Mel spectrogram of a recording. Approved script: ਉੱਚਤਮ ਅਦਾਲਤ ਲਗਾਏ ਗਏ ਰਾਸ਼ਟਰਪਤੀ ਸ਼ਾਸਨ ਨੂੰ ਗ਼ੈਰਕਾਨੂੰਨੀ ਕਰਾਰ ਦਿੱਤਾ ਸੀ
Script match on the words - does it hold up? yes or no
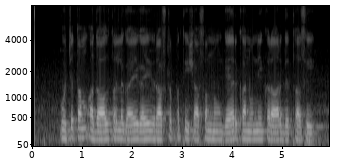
yes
